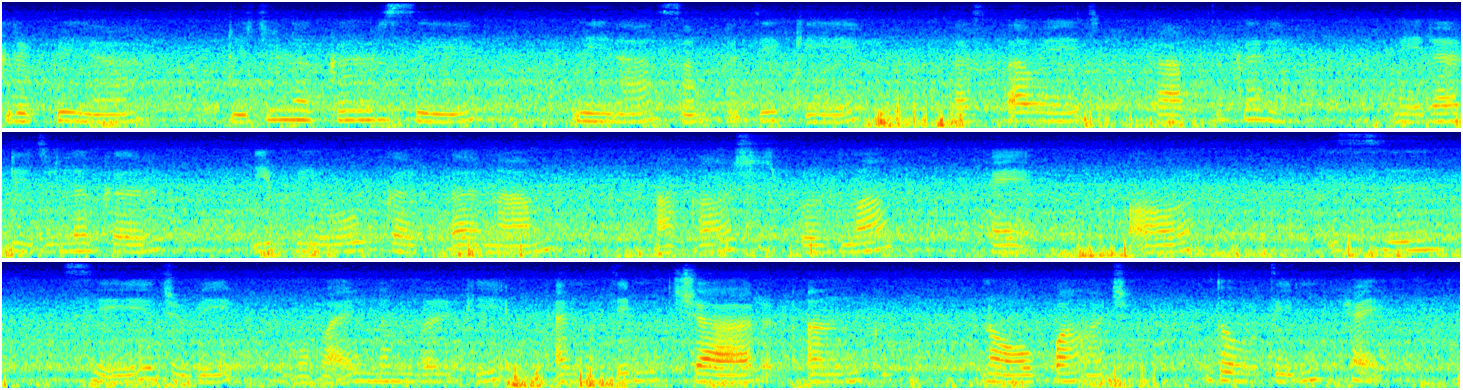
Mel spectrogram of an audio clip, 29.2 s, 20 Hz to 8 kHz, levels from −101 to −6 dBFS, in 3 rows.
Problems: constant background noise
